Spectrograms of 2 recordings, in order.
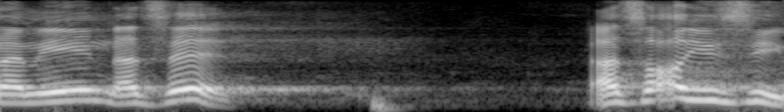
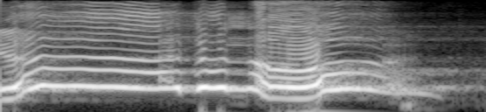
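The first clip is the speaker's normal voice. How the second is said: doubtful audience member; 12 dB louder, much slower than usual. Retold or imitated. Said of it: "You're like".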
